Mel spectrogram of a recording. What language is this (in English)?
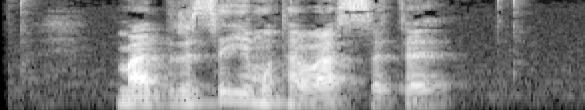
Persian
